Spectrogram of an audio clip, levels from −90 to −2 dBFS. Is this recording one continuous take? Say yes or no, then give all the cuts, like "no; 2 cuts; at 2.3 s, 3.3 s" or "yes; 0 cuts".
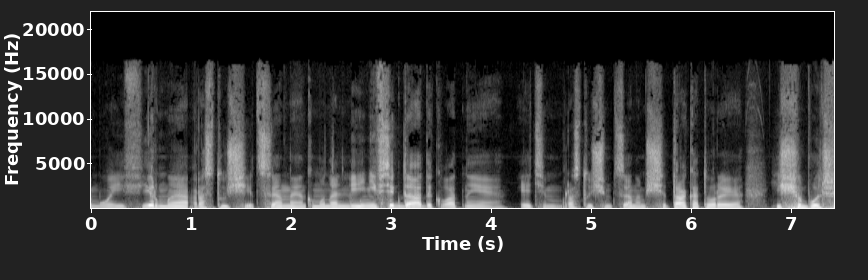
no; 3 cuts; at 0.9 s, 2.1 s, 2.6 s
